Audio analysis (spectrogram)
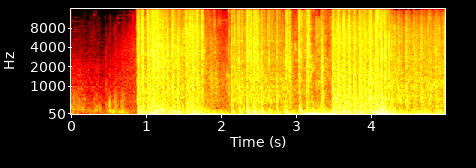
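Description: Rapid automatic gunfire from a shooter video game, with loud, dense bursts of machine-gun shots running almost continuously after a brief quiet start.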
